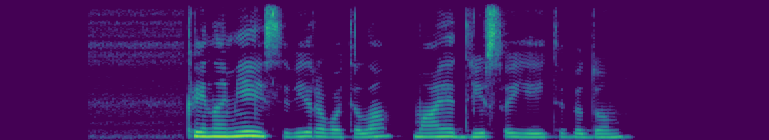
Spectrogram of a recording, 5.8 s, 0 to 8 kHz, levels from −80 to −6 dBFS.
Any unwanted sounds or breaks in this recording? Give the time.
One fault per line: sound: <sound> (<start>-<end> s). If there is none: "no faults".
no faults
